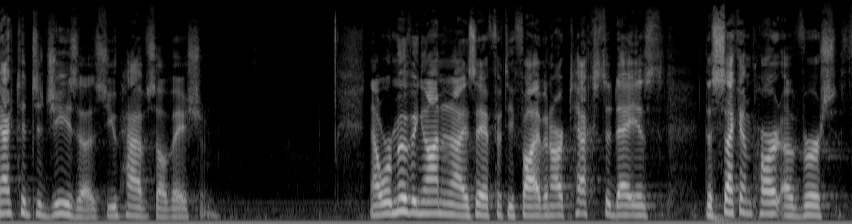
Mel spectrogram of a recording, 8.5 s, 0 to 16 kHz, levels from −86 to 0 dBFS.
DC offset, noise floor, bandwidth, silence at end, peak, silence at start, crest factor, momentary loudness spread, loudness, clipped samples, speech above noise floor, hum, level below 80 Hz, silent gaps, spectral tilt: 0.4%; -67 dBFS; 15 kHz; 0.2 s; -12 dBFS; 0 s; 20 dB; 12 LU; -32 LUFS; under 0.1%; 36 dB; none; -66 dBFS; none; -4 dB/octave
